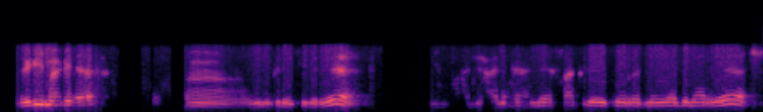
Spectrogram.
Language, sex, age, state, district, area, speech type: Kannada, male, 45-60, Karnataka, Belgaum, rural, conversation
